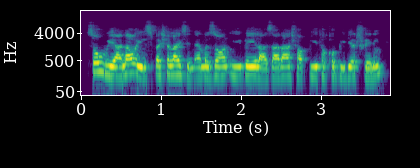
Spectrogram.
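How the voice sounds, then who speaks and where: A Singaporean e-commerce consultant runs a webinar from his home studio, talking fast in a dark, high-sitting voice with little pitch movement and a Singaporean English accent. His delivery is chatty and full of fillers, and he keeps calling the audience "guys."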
